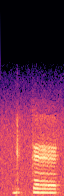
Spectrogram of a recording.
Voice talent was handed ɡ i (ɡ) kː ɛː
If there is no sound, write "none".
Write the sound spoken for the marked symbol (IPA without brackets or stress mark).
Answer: none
